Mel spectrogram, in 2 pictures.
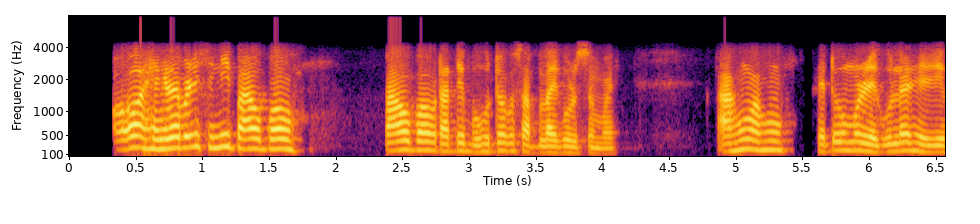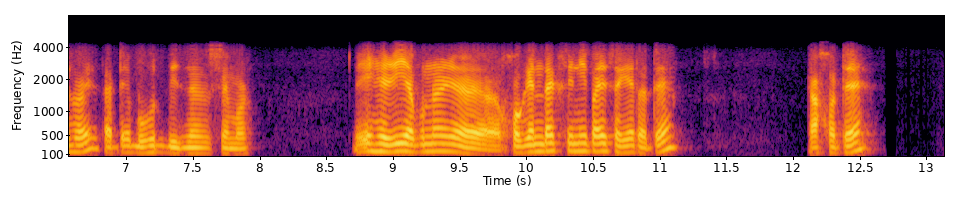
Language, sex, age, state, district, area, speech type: Assamese, male, 30-45, Assam, Kamrup Metropolitan, urban, conversation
